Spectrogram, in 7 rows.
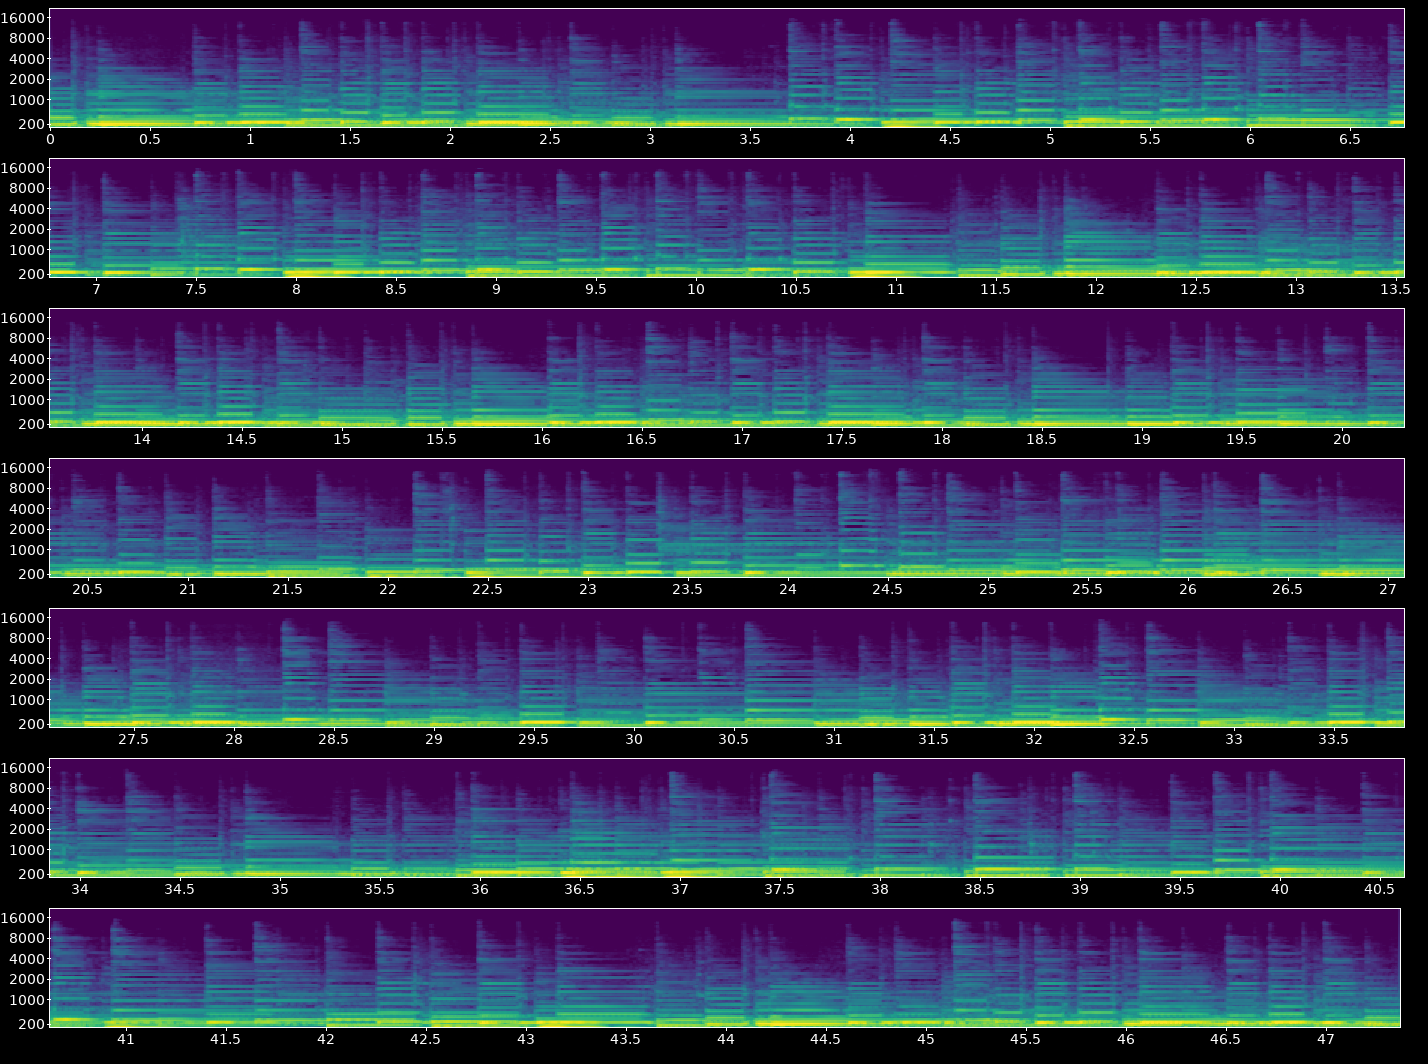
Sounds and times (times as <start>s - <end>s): Acoustic guitar: 0.0s - 47.3s
Strum: 0.0s - 47.3s.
